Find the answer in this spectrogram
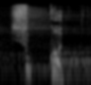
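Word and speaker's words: סוכות: 지낸 것을 기념하는 것입니다 이 초막 이라고 하는 말이 scv 리어 로 발음을 그대로 따라서 하면 수 꽃 이라는 발음이 되요 숙고 슨 이스라엘 백성들이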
